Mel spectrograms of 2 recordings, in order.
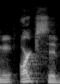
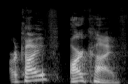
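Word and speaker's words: arXiv: I'm going to say it wrong. ArcSiv, but it's not ArcSiv. What is? Archive These papers.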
